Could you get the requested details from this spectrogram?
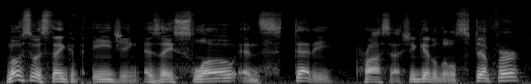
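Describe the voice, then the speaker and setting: A man's voice: medium pitch, sing-song, normal speed, darkish tone. A man hosting a health talk show as a hospital's chief medical officer, with self-deprecating asides.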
